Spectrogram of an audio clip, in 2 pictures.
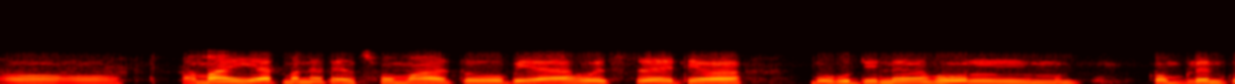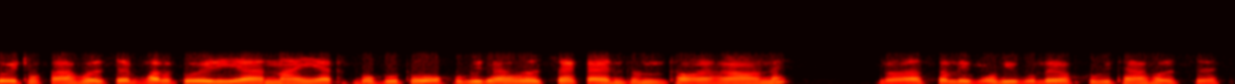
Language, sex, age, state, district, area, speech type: Assamese, female, 30-45, Assam, Charaideo, rural, conversation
